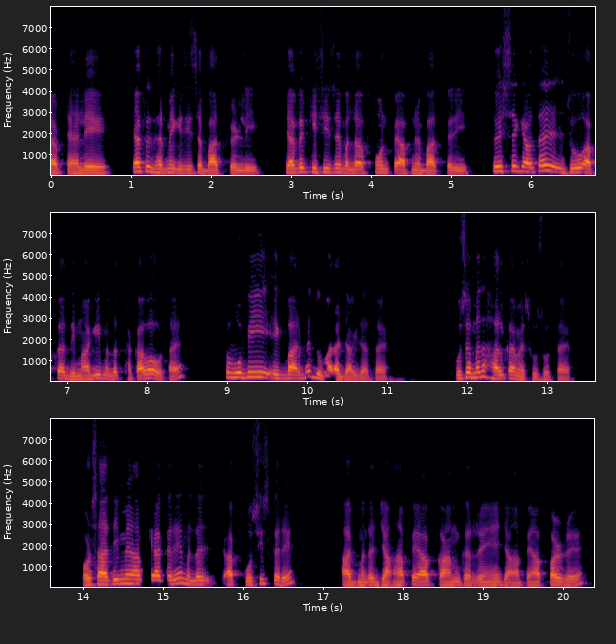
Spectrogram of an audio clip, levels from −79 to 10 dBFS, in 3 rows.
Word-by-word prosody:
आप 145 0 +2
टहले 150 0 +2 0.5
या 210 - +9
फिर 225 +1 +1
घर 175 -2 +1
में 175 0 -1
किसी 160 0 -3
से 170 - 0
बात 135 0 +2
कर 135 -2 -1
ली 130 0 -2 0.4
या 170 0 +6
फिर 200 0 +2
किसी 185 -1 -1
से 185 +1 -1
मतलब 155 -2 +1
फ़ोन 170 -2 -2
पे 155 - +1
आपने 145 -1 +2
बात 135 0 +1
करी। 130 0 -3 0.3
तो 220 - +4
इससे 230 +1 +2
क्या 220 -2 +4
होता 200 +4 +1
है 245 -6 +4
जो 180 +4 +2
आपका 165 +1 -1
दिमागी 145 +3 -1
मतलब 160 -1 -4
थका 150 +2 +2
हुआ 195 +4 +5
होता - - -1
है - - -7 0.5
तो 230 - +1
वो 225 +1 +5
भी 240 0 +2 0.2
एक 170 -2 -2
बार 170 -2 +5
में 250 +3 -5
दोबारा 150 -7 +2
जाग 120 -2 -2
जाता 115 -1 -6
है। 115 - -7 0.9
उसे 165 +8 +2
मतलब 235 +4 +1
हल्का 170 +1 +2
महसूस 135 -3 -6
होता 115 0 -8
है 115 - -9 0.7
और 155 +1 +3
साथ 175 +2 +6
ही 200 - +4
में 215 +1 +1
आप 205 -1 +2
क्या 195 0 +4
करें 195 +4 -1
मतलब 180 -4 -1 0.2
आप 160 0 +1
कोशिश 170 +6 -3
करें 165 +3 +1 0.7
आप 135 -1 +1
मतलब 145 +1 -1
जहाँ 140 +1 0
पर 170 - 0
आप 160 0 -1
काम 145 +2 0
कर 145 -2 -2
रहे 140 +2 -3
हैं, 150 +2 -3
जहाँ 125 -3 -2
पर 145 - -4
आप 140 0 -3
पढ़ 160 +1 +4
रहे 140 -2 -2
हैं, 205 - -5
160 Hz, 225 wpm, -23 LUFS, 140-185 Hz, 0.9 s, या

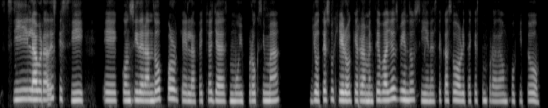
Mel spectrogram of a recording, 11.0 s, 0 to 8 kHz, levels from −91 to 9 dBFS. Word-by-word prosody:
Sí, 255 +1 0
la 250 -1 +9
verdad 245 0 +2
es 290 0 -3
que 270 - -6
sí, 225 -1 -1 0.3
eh, 225 -1 -1
considerando 225 +2 +2
porque 250 -6 0
la 200 -1 -2
fecha 215 +3 -7
ya 215 -2 +1
es 205 0 -9
muy 210 0 +2
próxima, 215 +2 -1 0.6
yo 220 +1 0
te 245 +3 -1
sugiero 225 -3 +3
que, 225 +1 -3
realmente, 215 +2 +1
vayas 245 +4 +2
viendo 245 -1 +3
si, 215 -3 -5
en 205 - -1
este 205 +3 -7
caso, 225 +1 -4
ahorita 210 -1 -2
que 220 +1 -10
es - - -15
temporada 210 -2 -7
un 200 - -5
poquito, 210 -2 -7
220 Hz, 175 wpm, -23 LUFS, 210-235 Hz, 0.6 s, la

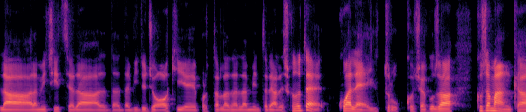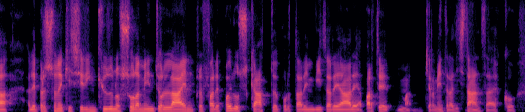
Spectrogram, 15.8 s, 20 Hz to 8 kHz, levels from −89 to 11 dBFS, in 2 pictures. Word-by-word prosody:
la 110 -2 +5
l'amicizia 110 +1 -5
da 100 -2 0
da 100 +1 -10
da 100 +2 -8
videogiochi 105 +1 -4
e 105 -1 -4
portarla 105 0 -6
dall'ambiente 105 -1 -6
reale. 105 -3 -2
Secondo 150 +10 -1
te, - - +5
qual 145 -1 +6
è 115 -4 +6
il 100 +1 -10
trucco? 100 +2 -9
Cioè, 115 +1 -3
cosa 135 +1 +5 0.3
cosa 160 +3 +3
manca 120 -6 +6 0.3
alle 115 +1 -3
persone 130 +3 -1
che 130 0 -9
si 125 +1 -4
rinchiudono 125 +3 -2
solamente 130 +2 0
online 125 0 +4
per 120 - -9
fare 125 +1 -3
poi 145 - -1
lo 145 - -1
scatto, 120 0 -2
e 120 - -8
portare 115 +1 -6
in 115 0 -7
vita 115 +1 -4
reale 115 0 +1
a - - -11
parte, 115 0 -3
ma 105 -2 -11 0.2
chiaramente 105 -1 -9
la 100 - -6
distanza, 100 -1 -3
ecco? 95 0 -13
115 Hz, 165 wpm, -24 LUFS, 105-125 Hz, 0.3 s, qual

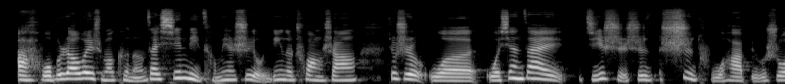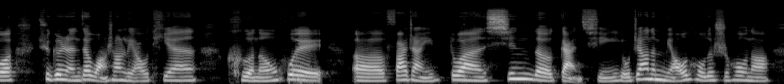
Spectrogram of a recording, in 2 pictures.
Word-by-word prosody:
啊， 205 -1 +3
我 200 - +4
不 225 - +3
知 255 - +3
道 255 0 +8
为 275 0 +7
什 210 - -6
么， 195 - -1
可 200 0 -5
能 160 0 -4
在 245 +1 +3
心 295 +4 +3
理 240 -7 +4
层 165 - -12
面 210 +3 -1
是 225 +1 -4
有 - - -1
一 - - -9
定 220 +1 -2
的 200 - -2
创 205 -2 -2
伤。 195 +1 -1 0.3
就 270 - -2
是 245 -3 +3
我 175 -3 +1
我 190 0 +1
现 270 +6 +4
在 245 -8 +2 0.2
即 220 +5 -2
使 260 - -6
是 210 -1 -4
试 250 +3 -3
图 155 -7 -9
哈， 175 -1 -2
比 - - -14
如 165 +3 -8
说 195 +1 +1 0.2
去 245 - -3
跟 230 0 +4
人 185 -3 0
在 215 +1 +2
网 185 - +1
上 200 -2 -2
聊 160 -2 -4
天， 185 0 -4 0.3
可 180 -3 -2
能 165 +3 -1
会， 205 -5 +2 0.2
呃， 165 -2 +1
发 205 +5 +1
展 185 -6 -1
一 160 - -6
段 195 -4 +1
新 245 +9 +2
的 185 -5 +2
感 255 - -1
情， 155 -5 -7
有 165 -2 -2
这 205 - -2
样 245 +1 +4
的 235 - +3
苗 190 -3 +1
头 220 -4 -4
的 190 - -2
时 190 -1 -9
候 195 0 -3
呢， 165 -2 -3
200 Hz, 255 characters per minute, -19 LUFS, 180-225 Hz, 0.3 s, 道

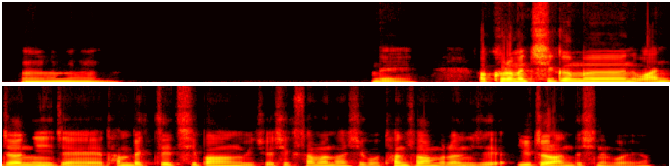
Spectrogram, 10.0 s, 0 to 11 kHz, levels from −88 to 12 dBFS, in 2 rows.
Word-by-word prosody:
음. 90 -3 -3 1.9
네. 80 -3 -5 0.4
아, - - +3
그러면 130 -1 +7
지금은 105 -6 +3
완전히 105 +6 +2
이제 80 -1 -3
단백질 100 0 -2
지방 85 -3 0
위주의 80 - -9
식사만 100 -2 -3
하시고 130 0 -7
탄수화물은 165 - 0
이제 80 +1 -6
일절 115 +2 +4
안 80 +1 +1
드시는 80 -1 -10
거예요? 75 +8 -13
95 Hz, 265 characters per minute, -21 LUFS, 80-115 Hz, 1.9 s, 그러면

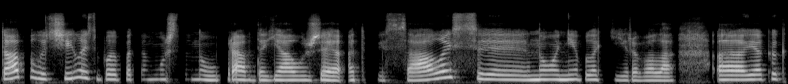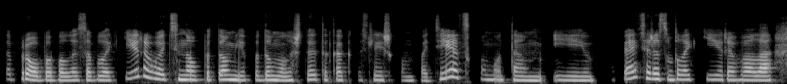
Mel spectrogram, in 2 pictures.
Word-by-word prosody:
да, 275 +6 +7
получилось 275 0 +1
бы, 230 -1 -1
потому 225 0 -8
что, - - -2
ну, 210 -3 -2
правда, 205 -2 +3
я 200 0 +4
уже 200 0 +5
отписалась, 200 - +1
э, 220 -4 +2
но 220 +1 +4
не 220 +1 +3
блокировала. 190 -4 -2 0.4
Э, 215 0 +6
я 225 0 +3
как-то 240 0 -7
пробовала 195 -5 0
заблокировать, 230 - -2
но 215 -1 +2
потом 215 +2 0
я 200 -1 -1
подумала, 200 -1 -1
что 215 - -3
это 220 -3 -6
как-то 195 0 -7
слишком 190 -2 -6
по-детскому 220 - -3
там, 190 -2 -2
и 190 -1 -3 0.2
опять 285 +9 -3
разблокировала. 210 -5 0
210 Hz, 120 wpm, -20 LUFS, 195-230 Hz, 0.4 s, да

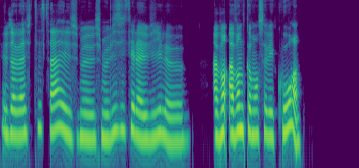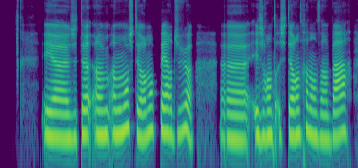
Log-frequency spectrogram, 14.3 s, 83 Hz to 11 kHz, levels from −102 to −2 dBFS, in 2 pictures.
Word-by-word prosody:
J'avais 225 -2 0
acheté 230 +4 -4 0.2
ça 255 +2 +2
et 225 -3 -1
je 200 +1 -14
me 200 -1 -2
je 210 +3 -9
me 200 - -2
visitais 245 +3 -3
la 195 -3 0
ville, 210 +3 -2
heu, 180 0 -4 0.6
avant 210 +3 +4
avant 225 +2 +6
de 245 - +2
commencer 220 -1 -1
les 210 -1 -1
cours 240 - +2 2.0
et 215 -2 +2
heu, 200 -1 +3
j'étais 200 +3 0
un 220 -1 +2
m 220 - -3
un 225 0 0
moment, 235 +4 +3
j'étais 245 -5 -4
vraiment 235 +5 0
perdue, 230 0 0
heu, 230 -7 +1 0.6
heu 190 -1 -1 0.2
et 220 - +1
je 210 +1 -3
rentre 215 0 0
j'étais 215 +1 -1
rentrée 220 +4 0
dans 210 -3 -1
un 195 -1 -2
bar 210 +4 +1
220 Hz, 160 wpm, -23 LUFS, 200-235 Hz, 2.0 s, avant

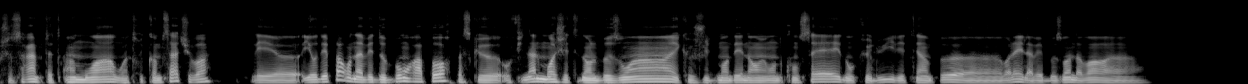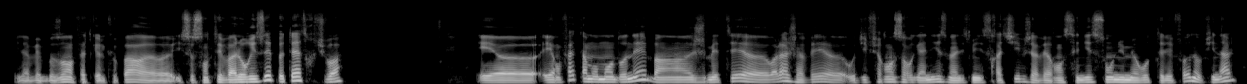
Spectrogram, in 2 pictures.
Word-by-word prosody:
j'en 90 -1 -11
sais 80 - -9
rien, 125 +1 +2
peut-être 95 -3 -7
1 110 0 +3
mois 110 +2 +3
ou 100 -4 -1
un 95 - -2
truc - - -13
comme 100 -1 -1
ça, 150 +7 0
tu 130 - -9
vois 125 +6 -2 0.4
et 95 0 -2
heu 95 0 -1
et 105 +3 0
au 110 - +3
départ, 130 - 0
on 140 - +3
avait 110 0 +3
de 110 0 +1
bons 140 +9 +2
rapports 145 +4 +1
parce 110 0 -7
qu'au 95 -2 -1
final, 115 +6 0
moi, 120 -1 +5
j'étais 110 -2 -5
dans 100 -2 +4
le 95 - +4
besoin 120 +7 +2
et 105 - 0
que 95 +2 -6
je 90 - -10
lui 95 - -3
demandais 100 +1 0
énormément 95 -1 0
de 95 - -3
conseils, 120 +5 -2
donc 90 -2 -4
heu, - - 0
lui, 105 +7 -2
il 100 - -3
était 90 +2 -6
un 95 -2 -1
peu, 105 - -9
heu, 90 -5 -2
voilà, 95 +8 -3
il 105 - -2
avait 90 +1 -3
besoin 90 +5 -3
d'avoir, 95 -3 -3
heu - - -12 1.3
il - - -7
avait 85 +1 -3
besoin 95 +8 +1
en - - +1
fait 110 +3 -6
quelque 85 -1 -4
part, 100 -6 +2
heu - - -1
il - - -5
se - - -3
sentait 105 +3 0
valorisé 115 - +5
peut-être, 175 +2 +2
tu 115 - -11
vois 130 +5 +3 1.3
et 100 +1 +2
heu 100 -1 +4
et 105 - +1
en 105 - -2
fait, 200 - -4
à - - +2
un - - +3
moment 120 -1 +4
donné, 135 - +2
ben, 110 - +1
je 105 0 -6
m'étais, 110 +8 -1
heu, 115 -6 +1
voilà, 120 +8 0
j'avais, 115 -2 -4
heu, 105 -4 -2
aux 95 - -4
différents 115 +3 -4
organismes 105 +2 0
administratifs, 95 +4 -2
j'avais 95 -5 -2
renseigné 100 +3 -1
son 110 0 +1
numéro 105 -1 +4
de - - -29
téléphone 100 - -1
au - - -1
final 115 - -1
105 Hz, 230 wpm, -22 LUFS, 95-120 Hz, 1.3 s, moi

